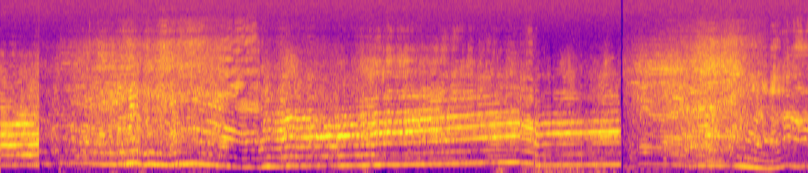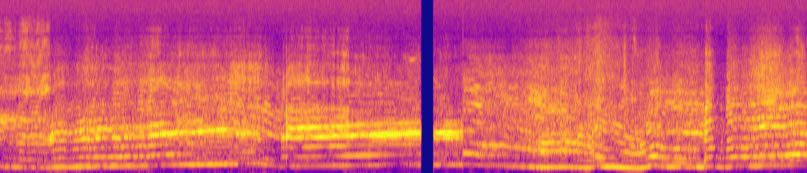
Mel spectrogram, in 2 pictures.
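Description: Rally car engines at full throttle, revving up through the gears as each car passes. The pitch climbs steadily and drops sharply at each gear change or lift for a corner. The sound breaks off abruptly a few times where one car gives way to the next, with a brief dropout near the end.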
